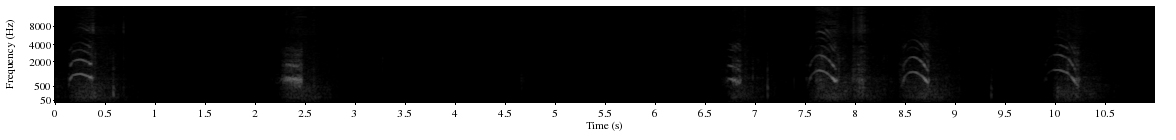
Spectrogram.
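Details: Pet cat named Pilo meowing while giving birth. Six short meows, each a rising-then-falling harmonic arc, come singly or in quick pairs, with long silent gaps between them.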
